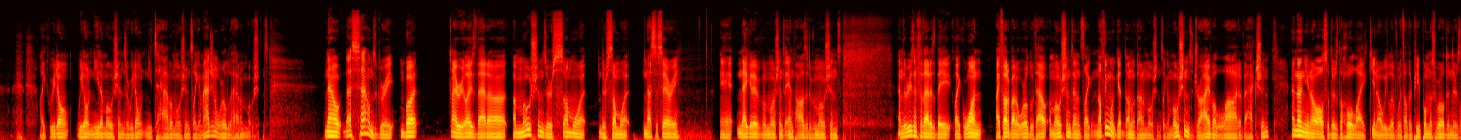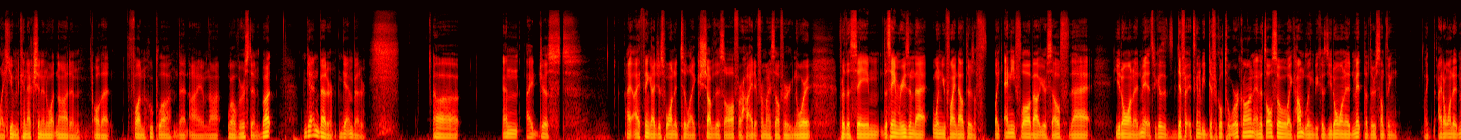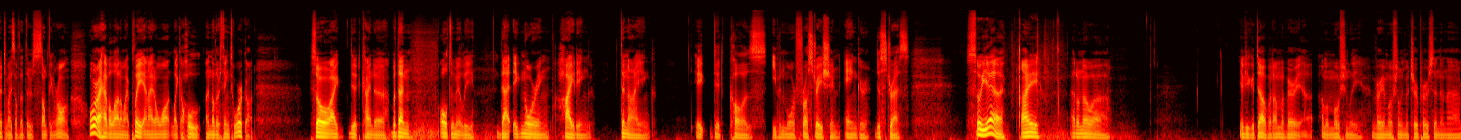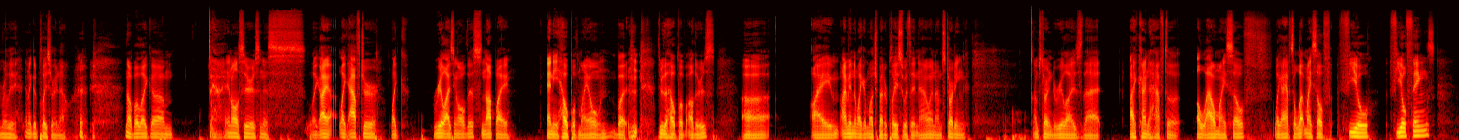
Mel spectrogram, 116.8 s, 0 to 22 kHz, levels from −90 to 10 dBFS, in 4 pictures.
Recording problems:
none

